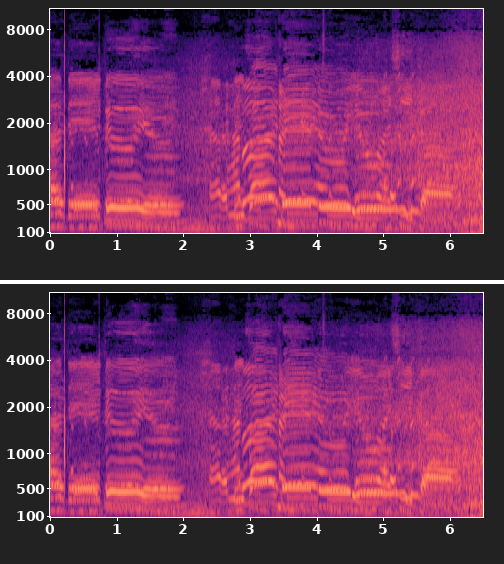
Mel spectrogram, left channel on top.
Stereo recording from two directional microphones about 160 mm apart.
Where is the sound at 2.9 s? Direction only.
5° left (ahead or behind).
